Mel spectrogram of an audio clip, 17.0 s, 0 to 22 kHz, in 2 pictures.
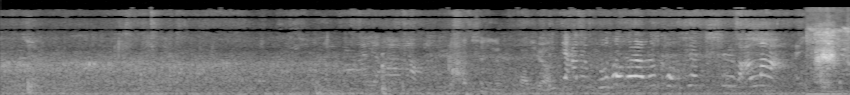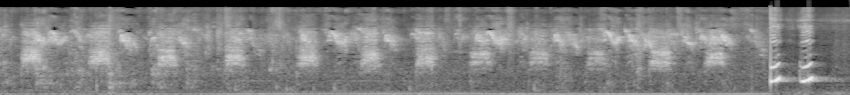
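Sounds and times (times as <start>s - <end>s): duck quacking: 8.1s - 16.8s.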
